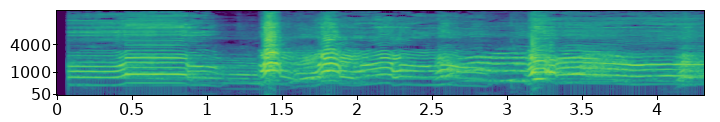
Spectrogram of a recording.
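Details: Kodi, a dog just getting the hang of howling, gives a sustained harmonic howl joined by another dog; drawn-out wavering tones break into sharp barks partway through, ending in a mix of howls and barks.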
